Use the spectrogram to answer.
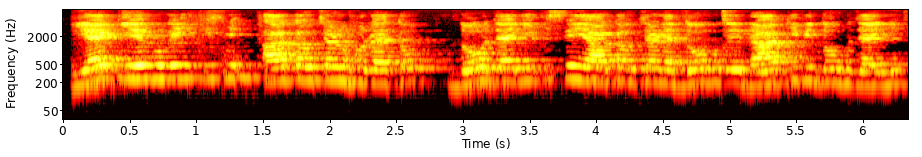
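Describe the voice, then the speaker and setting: Male teacher, fairly high voice, slow patient dictation, heavy classroom echo. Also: fairly even intonation. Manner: slow, step-by-step dictation to students. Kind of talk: online class lecture. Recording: distant, echoey, dull lo-fi classroom recording.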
